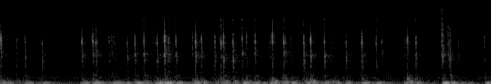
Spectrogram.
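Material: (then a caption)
Plastic. Fingertips of both hands type continuously on a full-size backlit plastic mechanical RGB computer keyboard, its plastic keycaps set in a hollow plastic and metal case. Rapid, bright clicking taps ring briefly over a steady low hum.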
